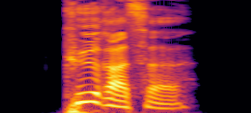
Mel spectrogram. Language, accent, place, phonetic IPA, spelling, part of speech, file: German, Germany, Berlin, [ˈkyːʁasə], Kürasse, noun, De-Kürasse.ogg
- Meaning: nominative/accusative/genitive plural of Kürass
